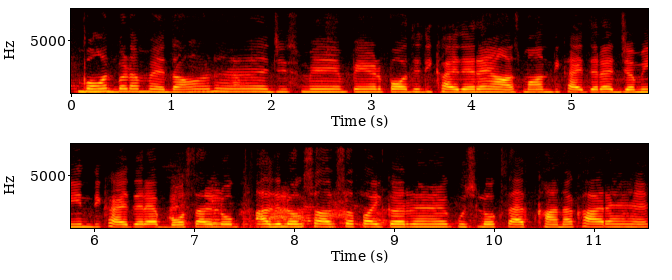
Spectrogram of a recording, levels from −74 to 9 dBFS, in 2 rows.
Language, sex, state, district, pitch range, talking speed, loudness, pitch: Hindi, female, Chhattisgarh, Kabirdham, 235-250 Hz, 195 wpm, -21 LUFS, 245 Hz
